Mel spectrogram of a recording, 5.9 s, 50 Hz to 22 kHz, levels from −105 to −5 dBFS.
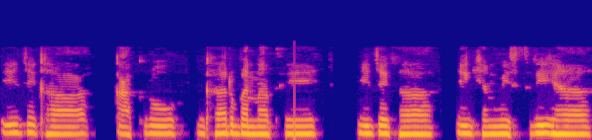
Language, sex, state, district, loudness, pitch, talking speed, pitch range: Chhattisgarhi, female, Chhattisgarh, Jashpur, -23 LUFS, 180 Hz, 120 wpm, 175-185 Hz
